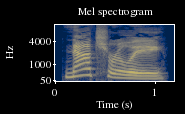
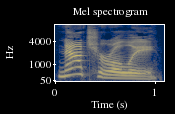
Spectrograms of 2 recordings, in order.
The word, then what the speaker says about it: naturally: As you can hear, I'm saying this word with 3 syllables. Naturally. Some people may say it with 4 syllables. Naturally. However, I tend to drop that schwa sound.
